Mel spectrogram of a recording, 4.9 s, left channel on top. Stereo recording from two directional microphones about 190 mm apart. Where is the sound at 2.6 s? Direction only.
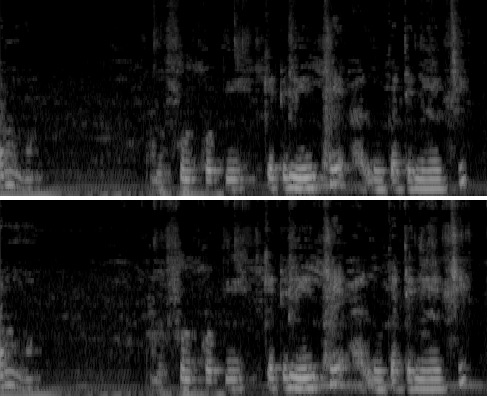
Centre (ahead or behind).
